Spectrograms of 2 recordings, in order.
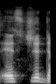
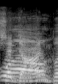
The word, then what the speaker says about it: Jaudon: It's Jadon. – Did I just say it wrong? – Yeah, it's Jadon, but I always like it's my go-to cut to him.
